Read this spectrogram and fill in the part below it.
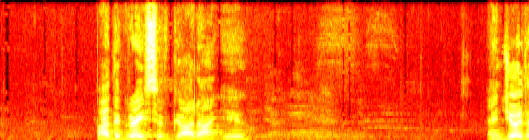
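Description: An elderly man speaks calmly through a microphone.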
